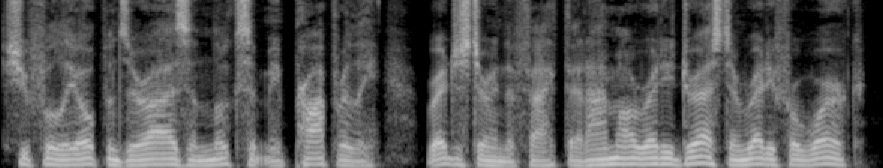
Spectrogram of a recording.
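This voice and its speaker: Male audiobook narrator, low register, first-person romance, dry recording. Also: fairly even intonation, a little fast, darkish tone, dry recording.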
